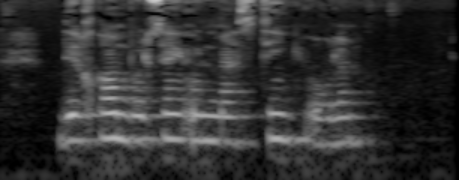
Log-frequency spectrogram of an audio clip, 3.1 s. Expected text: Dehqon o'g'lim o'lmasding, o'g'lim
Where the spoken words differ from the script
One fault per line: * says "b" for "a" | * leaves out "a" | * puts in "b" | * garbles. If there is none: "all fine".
* says "bo'lsang" for "o'g'lim"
